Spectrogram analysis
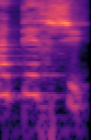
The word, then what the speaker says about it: aperçu: Donc, le participe passé s'écrit avec une cédille. Et devant la lettre U, on prononce S.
